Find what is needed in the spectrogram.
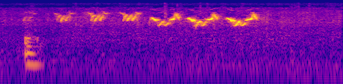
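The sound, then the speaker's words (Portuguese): A small blue bird chirping: a quick series of high, thin tweets, a few short notes followed by a faster warbling run, faint and heard alone. “Adeus, amiguinho. Aquele lindo passarinho azul deixou uma linda titica na sua mão.”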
